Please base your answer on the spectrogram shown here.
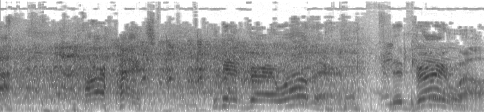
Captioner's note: laughs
